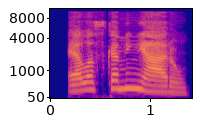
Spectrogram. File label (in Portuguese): "elas caminharam", portugues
